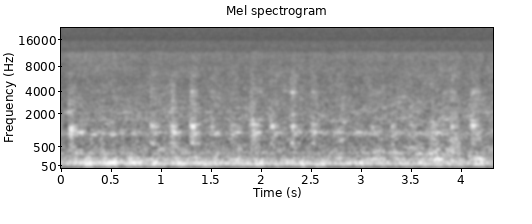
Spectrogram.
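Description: Faint, short, irregular bird-like calls, like clucking, over a steady low background hum.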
